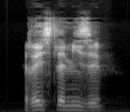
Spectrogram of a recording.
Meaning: to make Islamic again
- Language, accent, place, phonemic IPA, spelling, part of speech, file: French, France, Lyon, /ʁe.i.sla.mi.ze/, réislamiser, verb, LL-Q150 (fra)-réislamiser.wav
